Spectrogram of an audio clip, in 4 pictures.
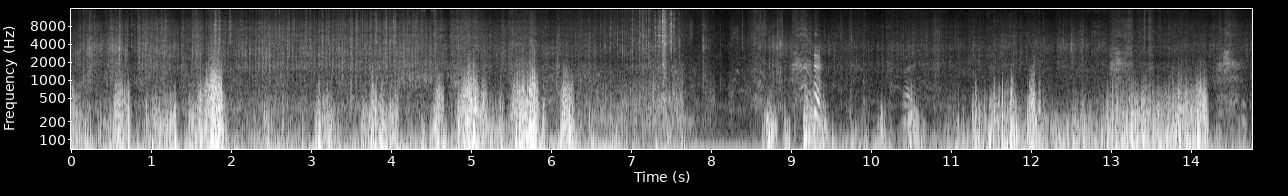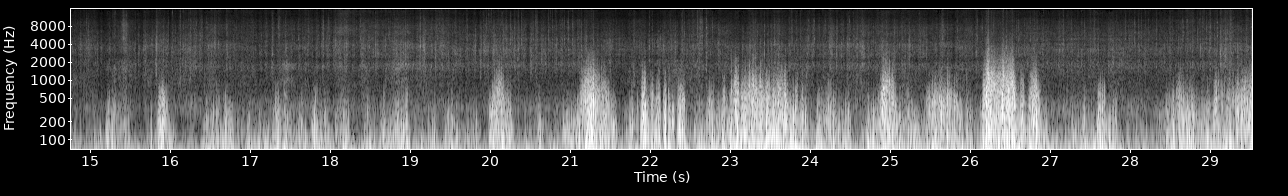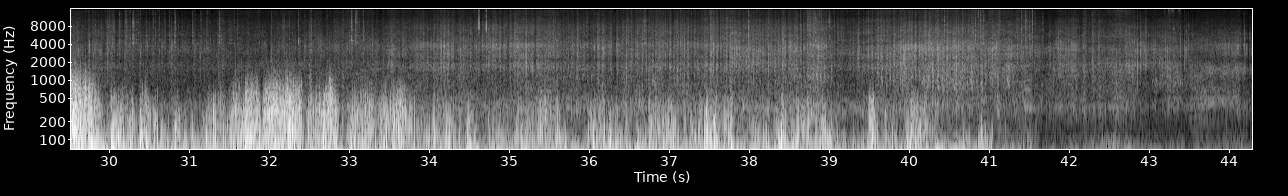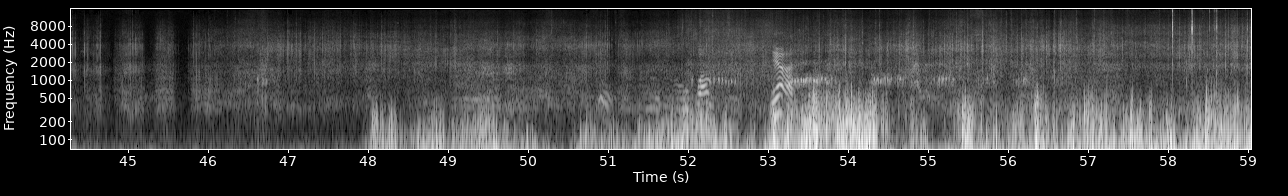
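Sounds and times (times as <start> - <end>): wind buffeting microphone: 0.0 - 41.5, 48.0 - 59.0
tyres crunching on snow: 0.0 - 59.0.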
